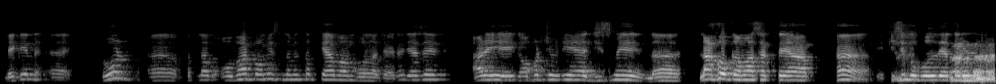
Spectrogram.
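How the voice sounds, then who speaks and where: A man leads a sales training talk with a high-pitched voice. He explains step by step and often stops on hesitant fillers. The recording sounds dull and lo-fi. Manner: instructive, with frequent hesitant fillers.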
